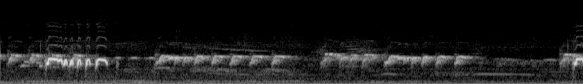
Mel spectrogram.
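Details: Zebra dove song used as a lure so other doves reply: a clipped pulsed phrase, then two long trains of evenly spaced beating coos and a softer falling note, repeated in cycles.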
